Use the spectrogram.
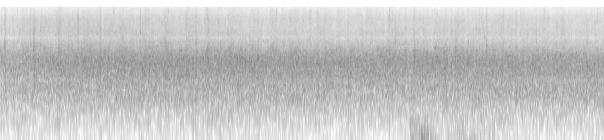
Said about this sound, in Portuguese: Olha, é esse povo, não é? Querido e amado, que merece o aplauso de vocês.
